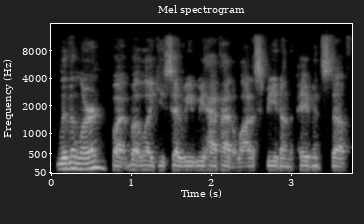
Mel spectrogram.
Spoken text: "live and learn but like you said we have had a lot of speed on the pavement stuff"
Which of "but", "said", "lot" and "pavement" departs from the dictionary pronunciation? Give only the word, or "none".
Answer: none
